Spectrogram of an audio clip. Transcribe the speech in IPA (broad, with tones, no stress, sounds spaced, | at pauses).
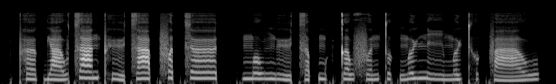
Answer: pʰ œː˨ k̚ j aː˨˥ w t͡s aː˥ n pʰ yː˨˩ t͡s aː˥ p̚ f ɐ˥ t̚ t͡s œː˥ t̚ | m o˧ w ŋ yː˨˩ t͡s ɐ˨˥ p̚ m ʊ˨˥ k̚ t̪ ɐ˧ w f ɵ˨˧ n t̪ ʊ˨ k̚ m ɵ˥ ɥ n̪ iː˨ m ɵ˧ ɥ t̪ʰ ʊ˧ k̚ f aː˨˥ w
